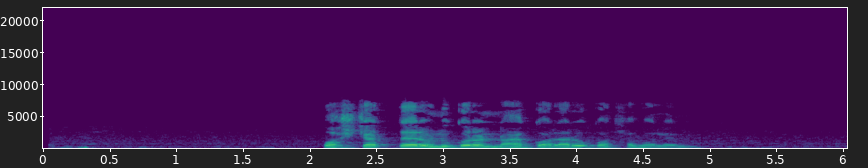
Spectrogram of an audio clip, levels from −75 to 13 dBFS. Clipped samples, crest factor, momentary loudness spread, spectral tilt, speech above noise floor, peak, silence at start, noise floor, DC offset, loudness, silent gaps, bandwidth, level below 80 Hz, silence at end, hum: under 0.1%; 20 dB; 25 LU; -5.5 dB/octave; 41 dB; -2 dBFS; 0.25 s; -59 dBFS; under 0.1%; -19 LUFS; none; 7.8 kHz; -54 dBFS; 1.2 s; none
